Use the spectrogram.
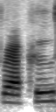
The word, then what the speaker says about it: Raku: was good yeah plus woo rhymes with Raku so we call it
